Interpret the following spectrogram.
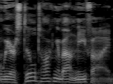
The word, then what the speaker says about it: Nephi: And one consistent theme is that it's definitely Nephi, so we've solved that riddle. Not Nephi, like I thought maybe originally. Definitely Nephi.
